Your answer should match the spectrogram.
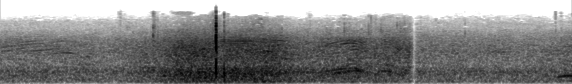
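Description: Ballpark crowd murmur, with one sharp pop about a second and a half in: a pitched fastball smacking into the catcher's mitt for a ball.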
